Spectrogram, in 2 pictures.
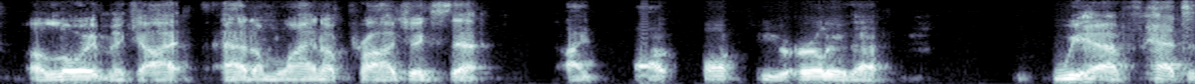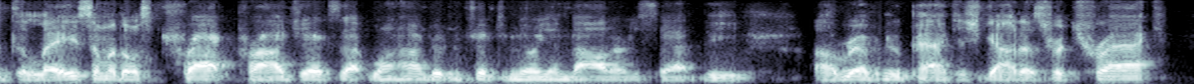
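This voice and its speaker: A man's very deep, low voice in a monotone, flat delivery at a moderate pace. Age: 60s. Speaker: state transportation director. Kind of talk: webinar Q&A interview.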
